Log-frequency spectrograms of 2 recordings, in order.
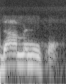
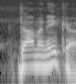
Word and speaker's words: Dominica: right but it's no no the natives they pronounce it Dominica Dominica oh okay thank you very much I didn't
